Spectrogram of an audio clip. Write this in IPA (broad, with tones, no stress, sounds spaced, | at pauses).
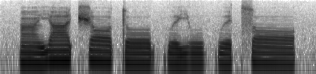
ã˨ j a˦ t͡ʃ ɔ˦˨ t oː˨ kʷ ɪ˨ j u˨ kʷ ɪ˨ t͡s ɔ˦˨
